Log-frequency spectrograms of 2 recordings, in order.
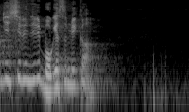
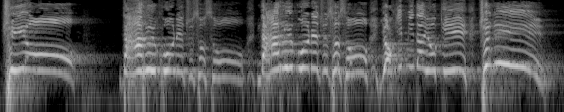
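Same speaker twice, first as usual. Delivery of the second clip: desperate high scream for rescue; 베드로; 13 semitones higher, 13 dB louder, slower than usual. Acted. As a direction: yell at full force, drawing out the words. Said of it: "이렇게 소리 지르지 않았겠습니까". (물에 빠져 다급하게 절규하듯)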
